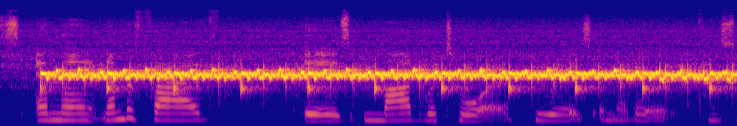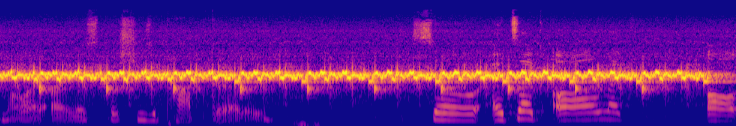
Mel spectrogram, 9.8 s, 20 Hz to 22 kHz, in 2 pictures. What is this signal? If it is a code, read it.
SSTV (slow-scan television), Martin M1, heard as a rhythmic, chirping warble, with room echo and speech in English.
